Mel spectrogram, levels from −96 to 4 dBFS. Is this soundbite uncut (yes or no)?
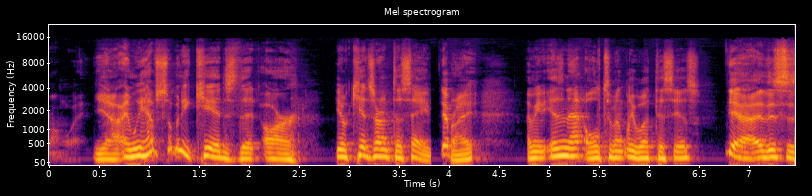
no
